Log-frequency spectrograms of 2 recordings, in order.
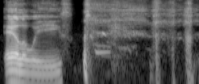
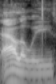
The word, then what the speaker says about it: Eloise: way i saying it eloise i mean technically that's like a correct pronunciation it's technically aloise but i don't know why it slips out as eloise from me let me start saying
